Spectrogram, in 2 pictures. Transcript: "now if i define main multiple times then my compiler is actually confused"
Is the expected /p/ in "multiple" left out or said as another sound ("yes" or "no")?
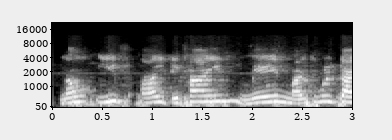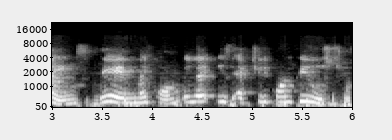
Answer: yes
